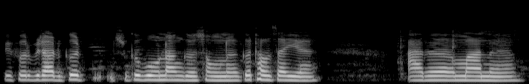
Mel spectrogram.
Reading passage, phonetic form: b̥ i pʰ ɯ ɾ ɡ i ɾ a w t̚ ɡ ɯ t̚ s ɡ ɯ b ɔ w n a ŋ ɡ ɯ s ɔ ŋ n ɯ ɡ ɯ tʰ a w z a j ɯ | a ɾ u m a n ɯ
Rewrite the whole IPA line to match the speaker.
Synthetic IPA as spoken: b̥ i pʰ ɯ ɾ b i ɾ a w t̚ ɡ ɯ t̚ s ɡ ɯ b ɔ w n a ŋ ɡ ɯ s ɔ ŋ n ɯ ɡ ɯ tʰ a w z a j ɯ | a ɾ ɯ m a n ɯ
